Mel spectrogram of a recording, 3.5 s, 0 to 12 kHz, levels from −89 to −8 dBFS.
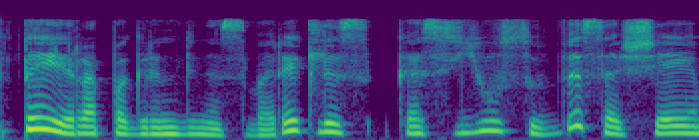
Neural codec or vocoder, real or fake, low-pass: none; real; 7.2 kHz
